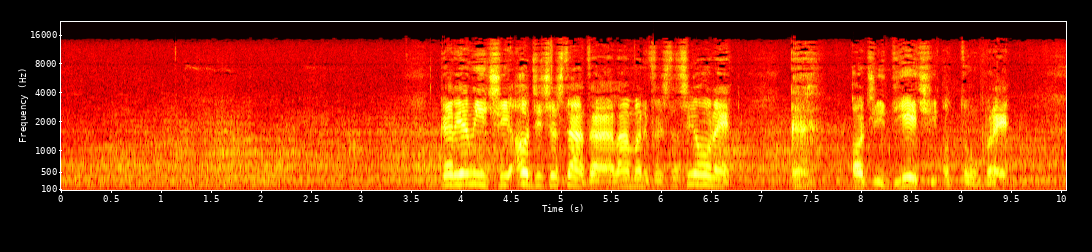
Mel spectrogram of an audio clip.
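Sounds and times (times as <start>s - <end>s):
low background hum: 0.0s - 10.0s
man speaking: 3.8s - 9.5s.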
